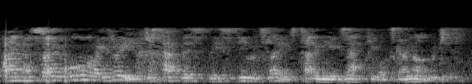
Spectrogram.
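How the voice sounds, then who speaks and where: A man speaking as a guest writer on a panel, telling anecdotes in a chatty, wry way with halting, repeated words. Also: on the high side. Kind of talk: anecdotal panel interview talk. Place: indoor convention panel room. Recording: noisy echoey room, distant mic, muffled.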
